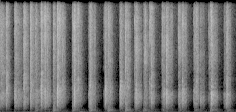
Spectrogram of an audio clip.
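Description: A church congregation claps in a steady, rhythmic beat, many hands striking together in repeated bursts at a lively tempo, fairly close and filling the room with no voices over it.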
